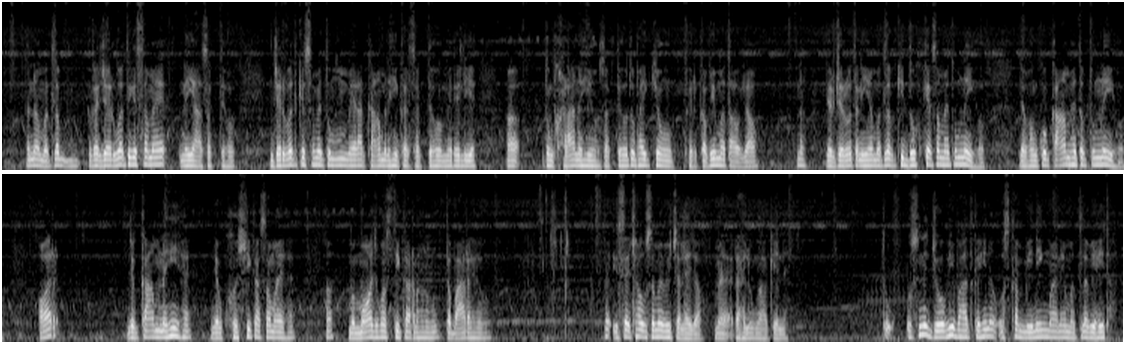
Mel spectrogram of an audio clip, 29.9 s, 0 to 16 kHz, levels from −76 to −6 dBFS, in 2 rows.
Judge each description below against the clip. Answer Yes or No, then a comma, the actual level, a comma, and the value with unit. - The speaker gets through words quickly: Yes, fast, 210 wpm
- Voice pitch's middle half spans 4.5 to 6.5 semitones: No, average, 3.7 semitones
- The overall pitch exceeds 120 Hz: No, low, 115 Hz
